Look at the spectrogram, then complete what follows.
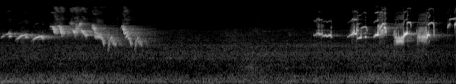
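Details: Double-collared seedeater at liberty in a neighbourhood in Brazil delivers two fast, high-pitched phrases of sweet whistled and slurred notes separated by about two seconds of silence.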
